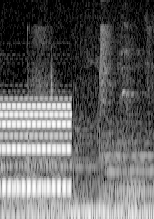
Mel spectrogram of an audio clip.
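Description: A video game telephone rings with a bright electronic trill that cuts off after under a second, followed by a faint click and low background hum.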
